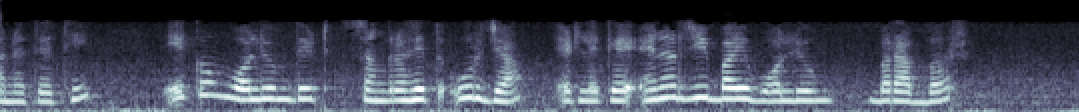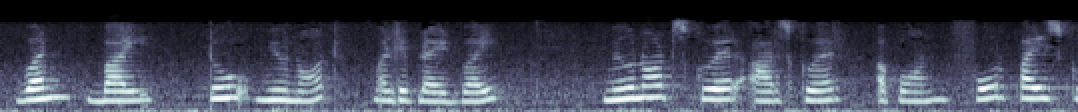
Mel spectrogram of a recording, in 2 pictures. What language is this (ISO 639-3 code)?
guj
